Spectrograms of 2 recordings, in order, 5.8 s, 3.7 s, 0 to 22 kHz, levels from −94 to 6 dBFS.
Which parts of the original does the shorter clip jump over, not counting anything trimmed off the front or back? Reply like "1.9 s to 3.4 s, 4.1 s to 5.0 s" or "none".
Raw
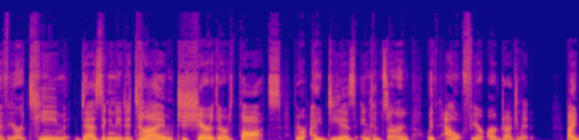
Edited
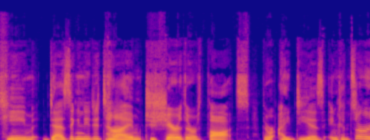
none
